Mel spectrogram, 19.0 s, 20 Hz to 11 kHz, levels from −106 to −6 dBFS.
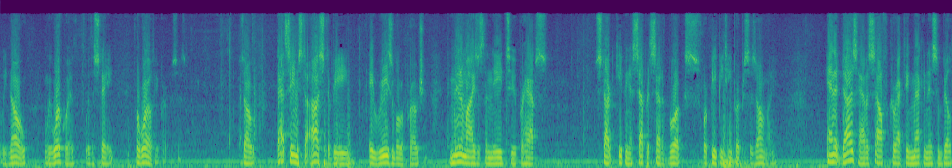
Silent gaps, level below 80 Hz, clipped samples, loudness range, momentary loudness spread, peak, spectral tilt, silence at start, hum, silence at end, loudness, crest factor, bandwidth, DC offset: none; -40 dBFS; under 0.1%; 4 LU; 19 LU; -12 dBFS; -5.5 dB/octave; 0 s; none; 0 s; -24 LUFS; 12 dB; 8.6 kHz; under 0.1%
